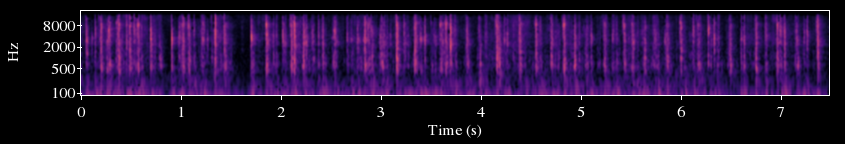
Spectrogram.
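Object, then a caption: Wooden keyboard with wooden keycaps. Fingertips type quickly on a bamboo computer keyboard with wooden keycaps, producing a rapid stream of short, dry, clicky taps with bright edges. The typing breaks briefly once before continuing at a steady pace over a faint low hum.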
